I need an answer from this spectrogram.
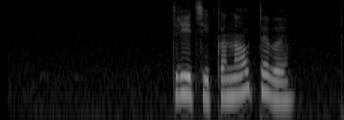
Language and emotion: Russian, neutral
